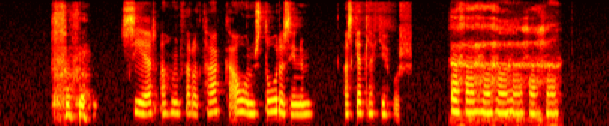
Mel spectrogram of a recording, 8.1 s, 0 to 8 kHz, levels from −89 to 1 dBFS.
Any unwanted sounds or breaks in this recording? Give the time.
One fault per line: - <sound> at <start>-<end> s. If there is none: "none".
- laugh at 0.7-1.3 s
- laugh at 6.0-7.5 s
